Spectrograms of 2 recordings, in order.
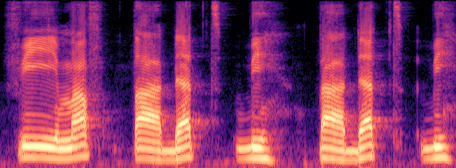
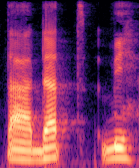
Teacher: Nah, kemudian huruf ta juga salah satu huruf yang memiliki sifat hamas. Nah, jadi huruf ta ini kalau dia sukun ya, kalau dia sukun maka ada nafas yang mengalir ketika kita mengucapkannya. Dia seperti percikan alirannya itu.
